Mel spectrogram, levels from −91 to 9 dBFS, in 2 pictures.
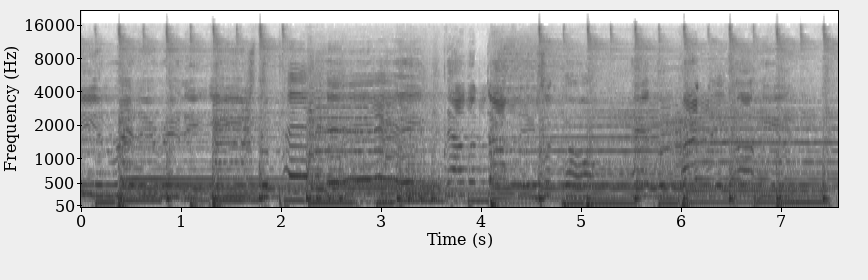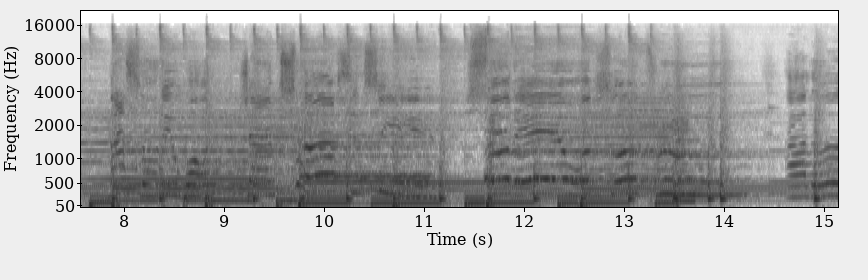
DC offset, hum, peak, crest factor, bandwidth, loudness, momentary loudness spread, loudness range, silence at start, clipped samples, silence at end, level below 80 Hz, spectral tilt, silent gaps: under 0.1%; none; -2 dBFS; 14 dB; 17 kHz; -15 LUFS; 5 LU; 2 LU; 0 s; under 0.1%; 0 s; -28 dBFS; -4.5 dB/octave; none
